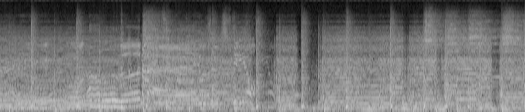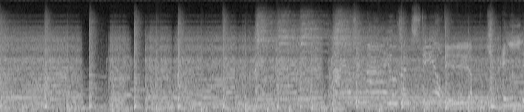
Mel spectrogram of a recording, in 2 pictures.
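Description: Live rock band playing an instrumental passage of a psychobilly-style song: electric guitars over drums, with a guitar lead bending notes a few seconds in.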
